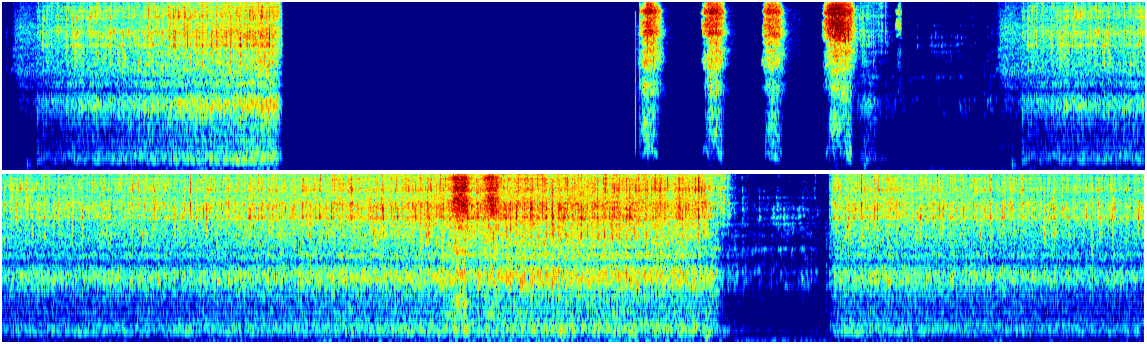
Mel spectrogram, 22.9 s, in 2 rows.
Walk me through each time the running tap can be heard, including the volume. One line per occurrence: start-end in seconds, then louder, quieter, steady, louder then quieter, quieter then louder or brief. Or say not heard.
0.0-2.8 brief
8.5-22.8 louder then quieter.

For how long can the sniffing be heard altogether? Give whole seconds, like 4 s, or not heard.
3 s.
